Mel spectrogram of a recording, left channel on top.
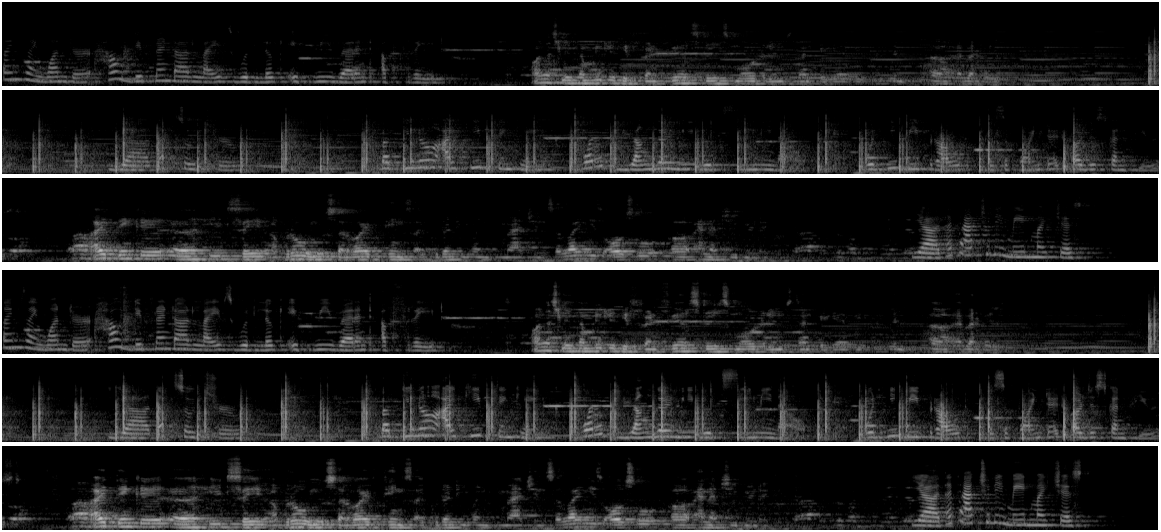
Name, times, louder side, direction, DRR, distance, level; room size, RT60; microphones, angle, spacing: voice 1, 0.0-4.3 12.6-14.0 15.3-19.6 20.2-23.2 32.2-33.9, right 2 dB, 75° right, 9 dB, 1.4 m, -38 dB
voice 2, 4.4-4.9 5.3-10.0 14.4-14.6 17.0-17.7 19.4-19.5 19.8-20.3 21.3-21.8 23.2-23.4 23.8-30.8 31.1-31.8 32.2-32.5, right 2 dB, 90° right, 6 dB, 1.8 m, -34 dB
sound 1, 6.2-18.2, left 1 dB, 80° left, 3.8 m, -52 dB
sound 2, 11.5-11.6 11.9-12.0 12.3-12.4 12.7-12.9 13.1-13.2 13.5-13.7 13.9-14.0 14.4-14.5 14.7-14.9 15.2-15.3 15.6-15.7 16.0-16.1 16.4-16.5 16.8-16.9 17.2-17.4 17.6-17.8 18.1-18.2 18.5-18.7 18.9-19.1 19.4-19.5 19.7-19.9 20.1-20.2 20.5-20.7 21.0-21.1 21.3-21.5 21.8-21.9 22.2-22.4, right 4 dB, 45° right, 1.2 m, -33 dB
26.5 x 16.0 x 6.9 m, 0.98 s
head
